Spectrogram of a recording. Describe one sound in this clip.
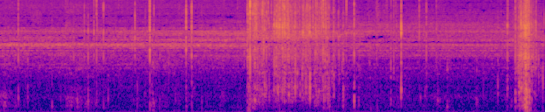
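Seeds patter lightly onto soft dough.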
